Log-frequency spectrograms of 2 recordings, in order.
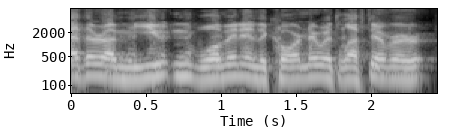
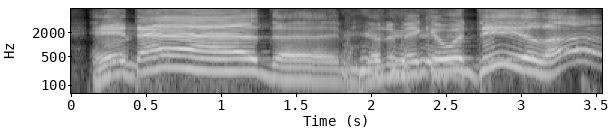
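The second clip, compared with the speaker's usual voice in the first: put-on Israeli accent, very slow, pitched up, "Dad" stretched out; 5 semitones higher, 3 dB louder than usual. Voicing Jesus talking to his dad: Jesus with an Israeli accent. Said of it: "Jesus now has an Israeli accent".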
